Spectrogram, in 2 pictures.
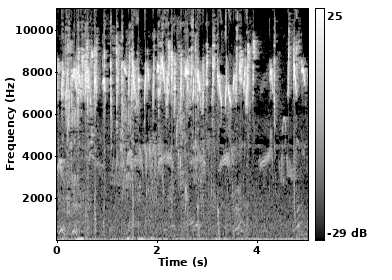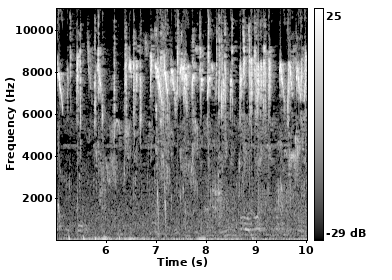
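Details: A lively Red-necked Tanager song: dense, very high, sizzling notes run in rapid bursts over ten seconds, broken by short pauses, with scattered lower chirps.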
